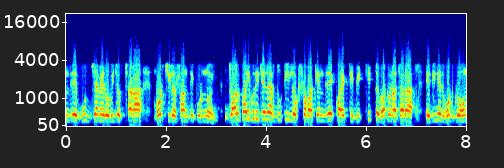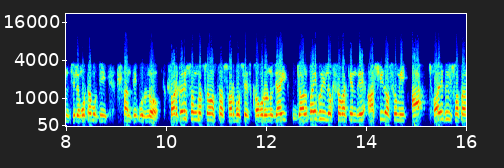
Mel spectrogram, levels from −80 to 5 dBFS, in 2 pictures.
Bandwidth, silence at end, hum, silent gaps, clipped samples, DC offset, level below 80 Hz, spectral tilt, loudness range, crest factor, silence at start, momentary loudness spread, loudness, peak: 7.2 kHz; 0 s; none; none; under 0.1%; under 0.1%; -58 dBFS; -5 dB/octave; 2 LU; 12 dB; 0 s; 5 LU; -15 LUFS; -4 dBFS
